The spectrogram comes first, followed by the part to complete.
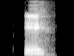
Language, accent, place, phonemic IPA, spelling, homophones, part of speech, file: French, France, Lyon, /y/, eu, eue / eues / eus / eut / eût / hue / huent, verb, LL-Q150 (fra)-eu.wav
- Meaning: past participle of avoir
